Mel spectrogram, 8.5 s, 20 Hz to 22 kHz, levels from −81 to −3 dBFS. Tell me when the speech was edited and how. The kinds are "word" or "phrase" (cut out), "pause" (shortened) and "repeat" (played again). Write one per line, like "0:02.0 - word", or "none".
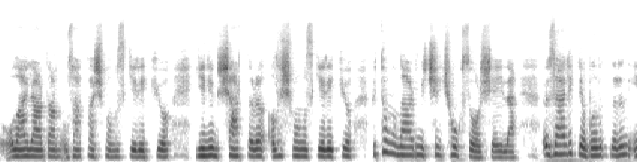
0:02.9 - word
0:05.5 - word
